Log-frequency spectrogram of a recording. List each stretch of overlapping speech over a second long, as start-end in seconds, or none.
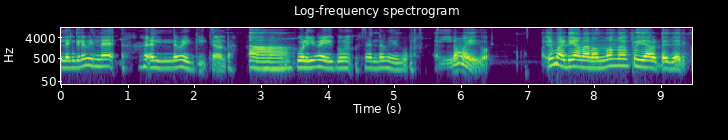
none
